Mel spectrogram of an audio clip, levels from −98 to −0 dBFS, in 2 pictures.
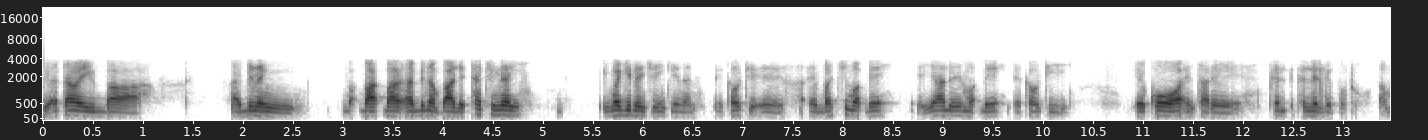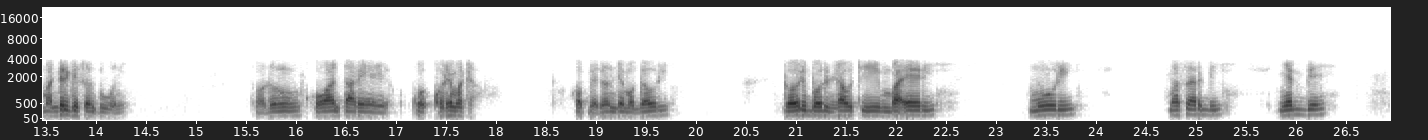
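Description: From start to finish, the speech carries the sound of the G.729 codec. Nothing above 3.5 kHz survives, and little below 250 Hz, so the voice sits in a narrow telephone band. The codec rebuilds each short frame from a vocal tract model, a pitch predictor and a few pulses, not the real waveform. That leaves the speech plainly rough and slightly synthetic. The texture fits a low bitrate near 8 kbit/s.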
